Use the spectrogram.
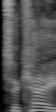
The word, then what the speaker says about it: Takei: Takei is actually how pronounced, but I say Takai because they won't know who I'm talking about.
